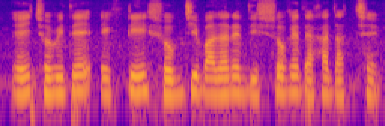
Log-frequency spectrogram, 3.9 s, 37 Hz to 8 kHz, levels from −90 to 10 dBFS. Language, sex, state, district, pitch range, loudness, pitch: Bengali, male, West Bengal, Alipurduar, 140-155 Hz, -16 LUFS, 145 Hz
